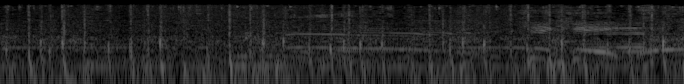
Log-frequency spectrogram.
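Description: Rhythmic clip-clop of a horse's hooves trotting along in The Witcher video game, under a voice talking, with background music and game ambience.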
